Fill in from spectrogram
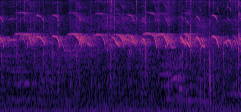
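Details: Coloured budgerigar chicks chirping together: rapid, bright, high chirps and short warbled notes overlapping almost continuously, many birds calling at once, with a low steady hum underneath.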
